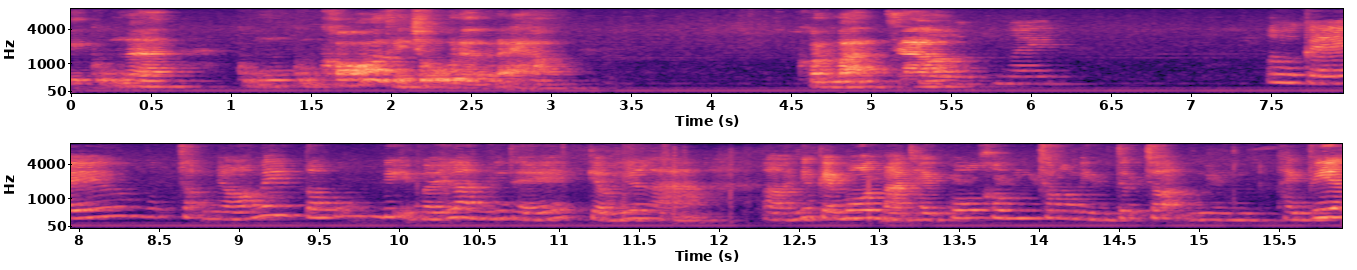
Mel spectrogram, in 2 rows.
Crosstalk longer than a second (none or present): none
